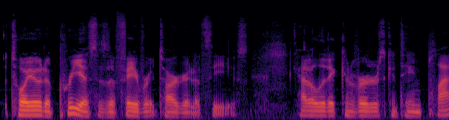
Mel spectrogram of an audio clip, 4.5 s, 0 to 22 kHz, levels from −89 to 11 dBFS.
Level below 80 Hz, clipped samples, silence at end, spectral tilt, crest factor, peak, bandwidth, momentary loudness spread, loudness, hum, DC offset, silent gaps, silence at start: -70 dBFS; under 0.1%; 0 s; -6 dB/octave; 20 dB; -14 dBFS; 14 kHz; 17 LU; -34 LUFS; none; under 0.1%; none; 0.1 s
